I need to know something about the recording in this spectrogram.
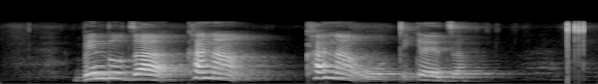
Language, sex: Venda, female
